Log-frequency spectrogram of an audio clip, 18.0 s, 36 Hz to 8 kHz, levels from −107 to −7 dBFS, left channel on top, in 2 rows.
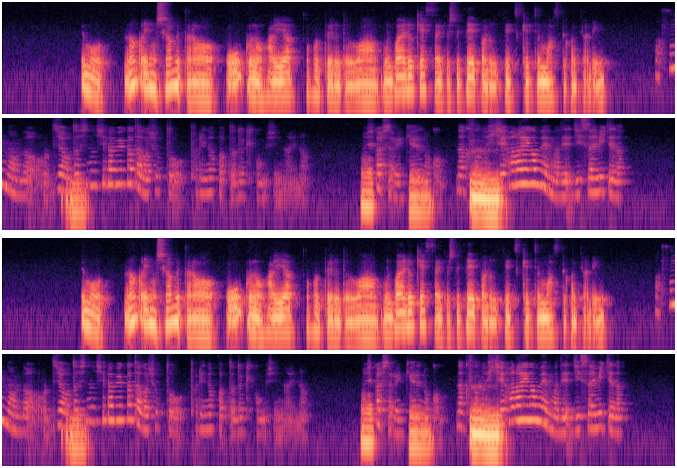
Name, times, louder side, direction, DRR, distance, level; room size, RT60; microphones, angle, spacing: voice 1, 1.1-1.4 1.6-8.1 9.9-10.1 13.8-14.0 14.4-14.7 15.2-15.7, right 1 dB, 15° right, 11 dB, 0.9 m, -26 dB
voice 2, 8.7-13.0 13.8-17.2, right 1 dB, 35° right, 4 dB, 5.9 m, -39 dB
13.5 x 8.9 x 6.3 m, 0.30 s
head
